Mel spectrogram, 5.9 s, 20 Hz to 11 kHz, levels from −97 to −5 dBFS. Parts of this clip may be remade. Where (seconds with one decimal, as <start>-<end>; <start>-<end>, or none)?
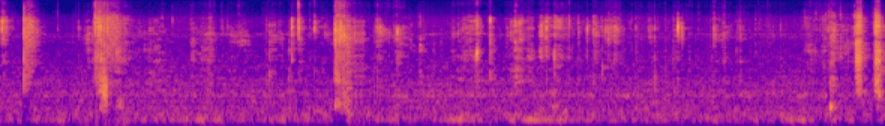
none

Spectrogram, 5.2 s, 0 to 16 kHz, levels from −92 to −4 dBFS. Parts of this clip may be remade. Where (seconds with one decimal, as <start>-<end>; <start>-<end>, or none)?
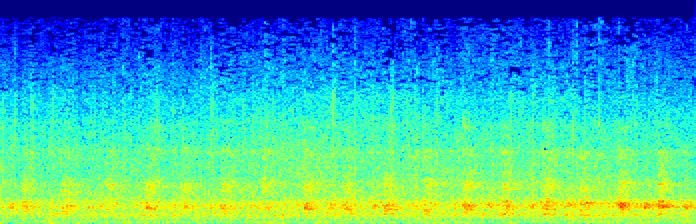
none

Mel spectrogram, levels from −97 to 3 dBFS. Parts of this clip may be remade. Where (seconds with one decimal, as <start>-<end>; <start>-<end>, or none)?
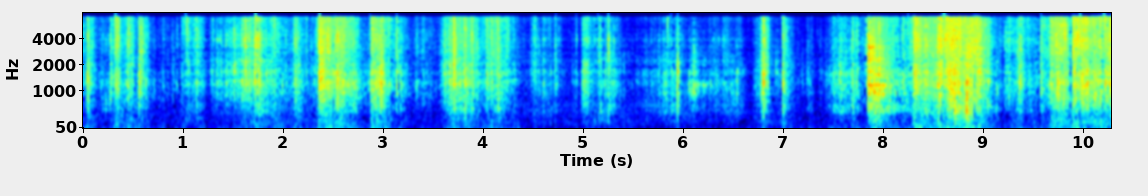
1.0-1.9; 4.4-7.0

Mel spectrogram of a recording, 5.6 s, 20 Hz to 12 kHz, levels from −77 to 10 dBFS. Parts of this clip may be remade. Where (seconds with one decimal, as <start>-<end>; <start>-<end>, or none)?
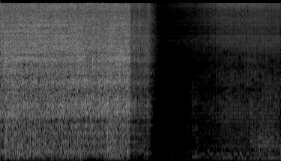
2.6-5.6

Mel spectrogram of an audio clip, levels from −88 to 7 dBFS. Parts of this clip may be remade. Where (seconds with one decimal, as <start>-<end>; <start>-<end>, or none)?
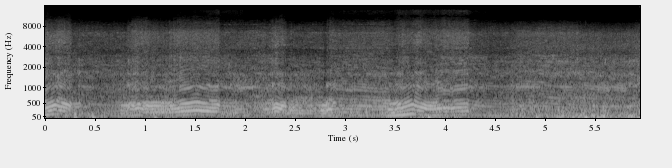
none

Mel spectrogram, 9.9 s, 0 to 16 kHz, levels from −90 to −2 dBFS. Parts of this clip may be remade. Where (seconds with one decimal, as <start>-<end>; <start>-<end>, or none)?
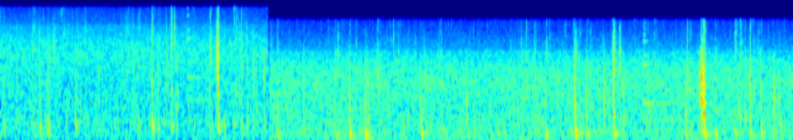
none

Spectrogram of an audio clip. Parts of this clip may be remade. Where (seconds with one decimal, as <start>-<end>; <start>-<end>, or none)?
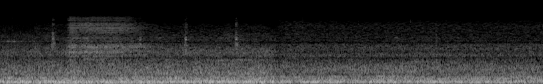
none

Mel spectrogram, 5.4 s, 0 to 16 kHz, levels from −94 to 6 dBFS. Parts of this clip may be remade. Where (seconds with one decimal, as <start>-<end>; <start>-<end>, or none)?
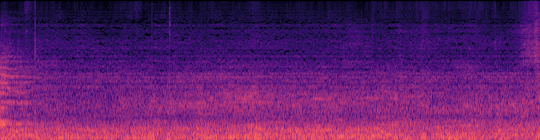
0.0-5.4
